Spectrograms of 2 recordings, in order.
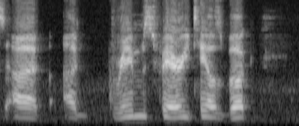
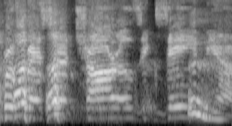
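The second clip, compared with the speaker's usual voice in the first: slow toy voice, laughing; talking doll with a laugh; pull string toy voice; 8 semitones higher, 3 dB louder, slower than usual. Pretend. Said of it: "let's try it".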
